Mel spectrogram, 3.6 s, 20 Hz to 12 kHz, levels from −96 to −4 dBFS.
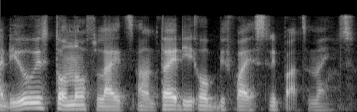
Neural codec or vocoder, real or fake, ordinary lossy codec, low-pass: codec, 16 kHz, 0.8 kbps, ZipCodec; fake; none; 7.2 kHz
